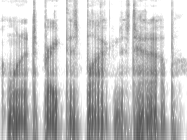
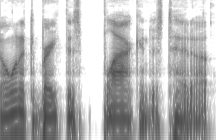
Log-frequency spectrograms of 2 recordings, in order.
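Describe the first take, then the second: First: Whispered, much lower and softer; whispered wish. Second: Said in the usual way. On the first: Real, not acted. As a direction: breathe the wish like a silent prayer. Repeats the wish under breath.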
